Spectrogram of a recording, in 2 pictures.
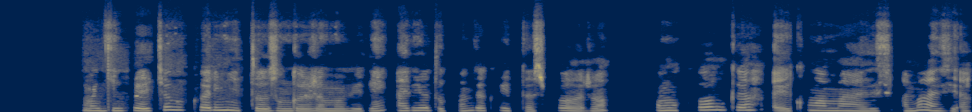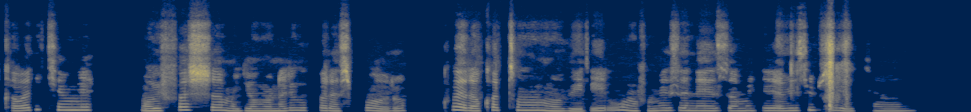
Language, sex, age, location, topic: Kinyarwanda, female, 18-24, Kigali, health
